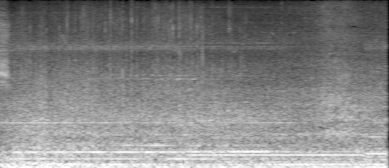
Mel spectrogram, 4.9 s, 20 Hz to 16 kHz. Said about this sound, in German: Zum Glück haben wir ja bald alle E-Autos, ne? Und Autoverkehr im Jahre 2030.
